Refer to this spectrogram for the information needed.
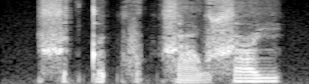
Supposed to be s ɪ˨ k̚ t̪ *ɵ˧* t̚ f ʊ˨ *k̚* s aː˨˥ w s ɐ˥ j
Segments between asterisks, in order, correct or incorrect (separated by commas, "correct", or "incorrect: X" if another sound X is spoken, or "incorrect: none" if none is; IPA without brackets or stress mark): correct, correct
